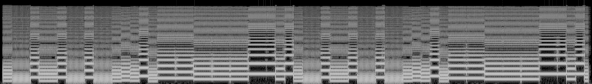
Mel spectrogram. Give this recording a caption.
Orion Pattern 2
big, c64, chiptunes, drums, glitch, kitchen, little, lsdj, me, melody, my, nanoloop, sounds, table, today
